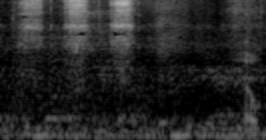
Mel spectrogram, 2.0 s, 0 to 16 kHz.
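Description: Short hisses of a K80 aerosol spray can being sprayed into the inside of a valve cover: two brief bursts in the first second. A steady low hum runs underneath.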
